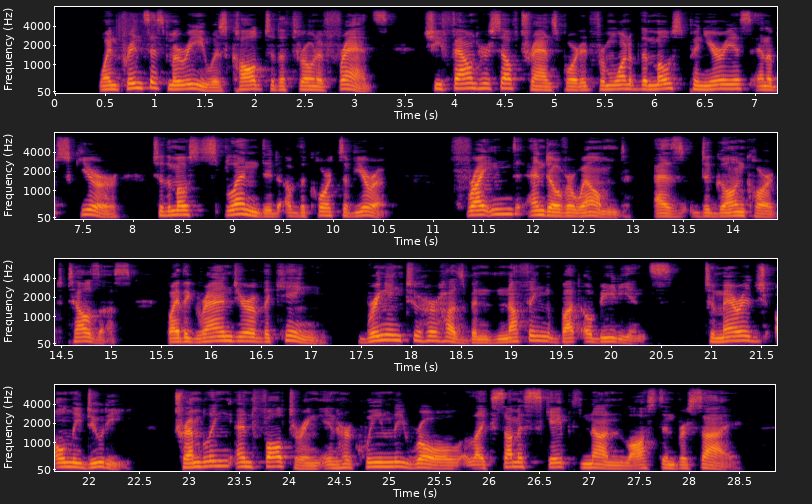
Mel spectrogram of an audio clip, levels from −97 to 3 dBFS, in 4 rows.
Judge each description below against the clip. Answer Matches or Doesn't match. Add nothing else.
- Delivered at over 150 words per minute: Doesn't match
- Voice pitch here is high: Doesn't match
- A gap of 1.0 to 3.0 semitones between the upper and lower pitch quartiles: Doesn't match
